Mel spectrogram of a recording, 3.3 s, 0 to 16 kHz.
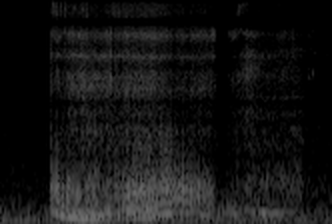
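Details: Domestic cat asleep and snoring, 11 April 2017: one drawn-out, grating snore of well over a second with a deep rumbling core, followed by a softer wheezy breath out.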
